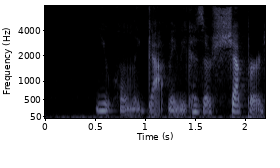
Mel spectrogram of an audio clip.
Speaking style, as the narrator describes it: he croaked

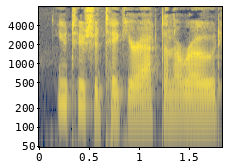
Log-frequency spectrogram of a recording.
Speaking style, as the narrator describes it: he said in a tired voice

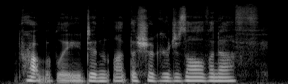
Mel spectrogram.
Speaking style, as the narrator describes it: he mumbles

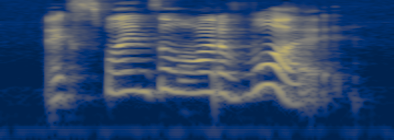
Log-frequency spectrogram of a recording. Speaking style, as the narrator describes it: Natsume pipes up

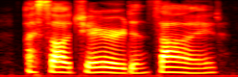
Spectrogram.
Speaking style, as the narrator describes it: her voice is so concerned

